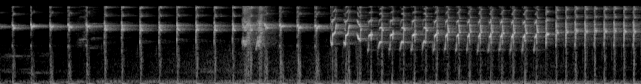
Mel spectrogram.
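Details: Fighter lovebird in long ngekek chattering, a song used to provoke other lovebirds into singing. Sharp high notes repeat steadily, then speed into a dense, buzzy, continuous rattle for the last three seconds.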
